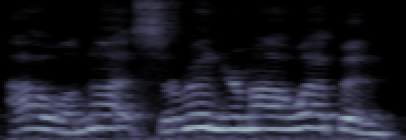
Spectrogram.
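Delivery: high, loud recruit's refusal; sustained high mock shout of defiance; defiant shout. Acted tussle, recruit defying yelling chief.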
